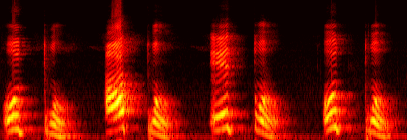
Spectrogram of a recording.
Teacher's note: ایک تو طا موٹا بھی پڑھا جائے گا, دوسری چیز کہ یہ قلقلہ والا حرف ہے تو اس پہ ہم نے اپنی آواز کو اچھالا, اپنی زبان کو اچھال کے پڑھا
